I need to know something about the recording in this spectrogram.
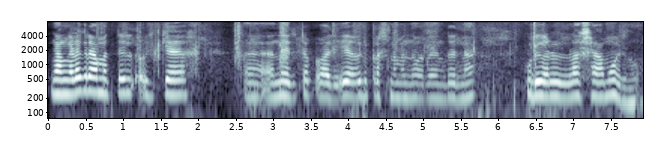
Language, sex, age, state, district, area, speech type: Malayalam, female, 18-30, Kerala, Ernakulam, rural, spontaneous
